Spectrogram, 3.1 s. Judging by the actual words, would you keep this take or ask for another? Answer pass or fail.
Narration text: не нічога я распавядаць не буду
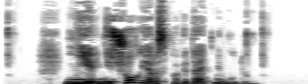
pass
